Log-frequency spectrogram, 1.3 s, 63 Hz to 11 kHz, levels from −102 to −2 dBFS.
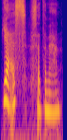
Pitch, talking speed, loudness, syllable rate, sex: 205 Hz, 180 wpm, -23 LUFS, 3.7 syllables/s, female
